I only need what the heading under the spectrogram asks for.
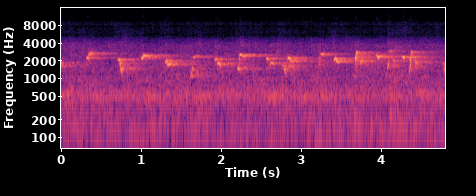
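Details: Tutor recording of a sooty-headed bulbul meant to make quiet birds start singing: steady series of chirpy, slurred whistles about a hundred per minute, mixed up and down in pitch, with faint hiss behind.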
